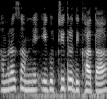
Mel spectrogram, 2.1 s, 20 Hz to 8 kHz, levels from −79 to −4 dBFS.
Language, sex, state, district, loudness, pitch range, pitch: Bhojpuri, female, Uttar Pradesh, Gorakhpur, -18 LUFS, 200-235 Hz, 210 Hz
